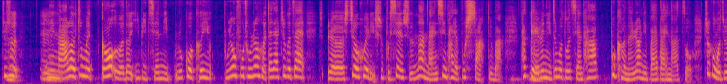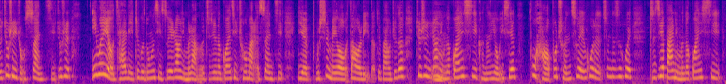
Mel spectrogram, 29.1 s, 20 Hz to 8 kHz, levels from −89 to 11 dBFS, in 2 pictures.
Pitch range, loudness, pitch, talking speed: 215-290 Hz, -18 LUFS, 245 Hz, 305 characters per minute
